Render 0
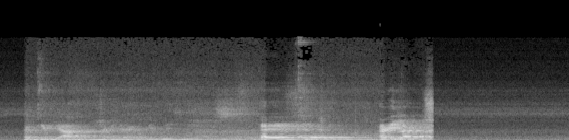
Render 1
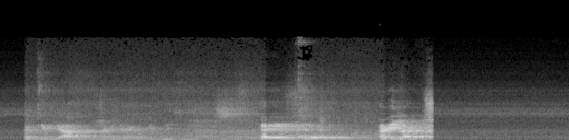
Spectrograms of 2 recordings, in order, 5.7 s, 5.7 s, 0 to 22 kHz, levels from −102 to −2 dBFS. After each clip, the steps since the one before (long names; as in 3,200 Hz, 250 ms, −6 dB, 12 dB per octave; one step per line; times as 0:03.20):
meter weighting curve A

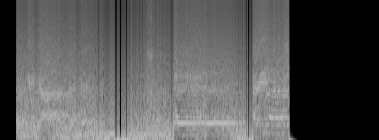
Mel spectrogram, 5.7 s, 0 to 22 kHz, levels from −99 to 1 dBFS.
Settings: comparator with hysteresis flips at −32.5 dBFS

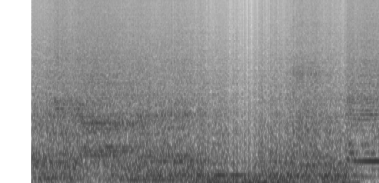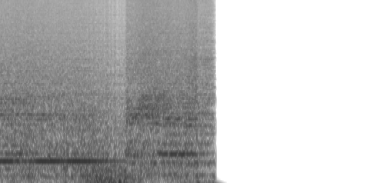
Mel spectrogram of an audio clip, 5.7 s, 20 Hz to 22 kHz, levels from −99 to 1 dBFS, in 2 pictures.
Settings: reverb whose tail is shaped and stops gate 140 ms rising, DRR 2 dB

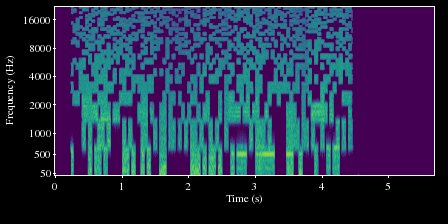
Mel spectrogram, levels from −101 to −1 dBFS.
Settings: time-frequency cells dropped at random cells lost 58%
level +2 dB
